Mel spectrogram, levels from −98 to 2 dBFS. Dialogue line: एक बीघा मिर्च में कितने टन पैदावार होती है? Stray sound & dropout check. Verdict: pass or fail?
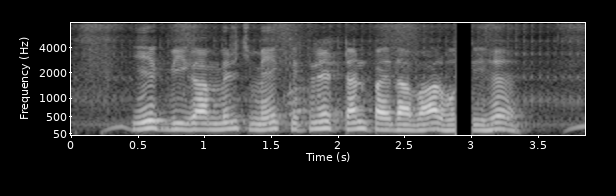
fail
